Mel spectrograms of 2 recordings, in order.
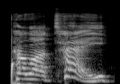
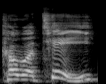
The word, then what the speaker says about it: karate: This should be Karate, not Karate.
